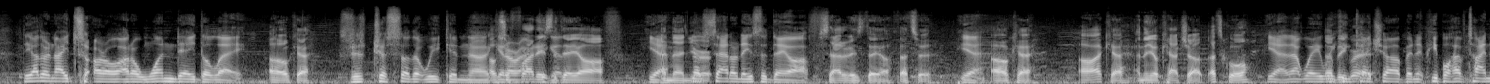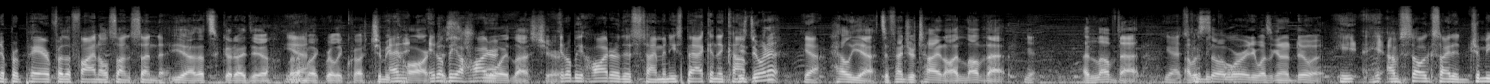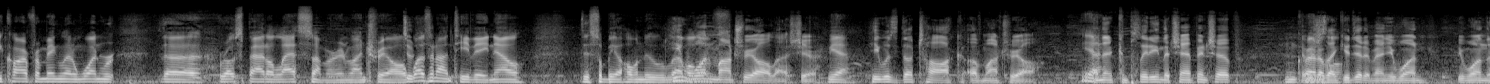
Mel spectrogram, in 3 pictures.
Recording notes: Met me in Washington Square Park to talk about delis.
